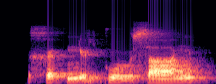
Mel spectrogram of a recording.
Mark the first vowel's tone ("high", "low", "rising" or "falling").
low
